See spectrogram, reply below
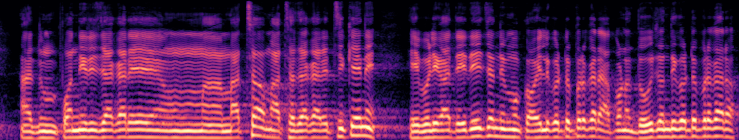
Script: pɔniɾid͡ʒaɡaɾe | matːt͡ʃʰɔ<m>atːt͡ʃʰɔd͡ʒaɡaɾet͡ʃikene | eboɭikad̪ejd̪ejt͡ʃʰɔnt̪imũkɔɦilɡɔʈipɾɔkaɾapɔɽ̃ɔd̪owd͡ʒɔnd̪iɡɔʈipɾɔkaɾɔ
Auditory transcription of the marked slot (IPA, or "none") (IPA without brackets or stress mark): m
